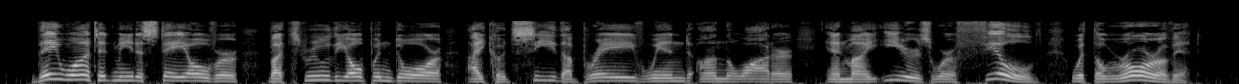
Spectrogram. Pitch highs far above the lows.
Yes: wide, 5.9 semitones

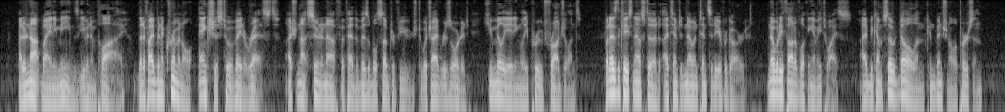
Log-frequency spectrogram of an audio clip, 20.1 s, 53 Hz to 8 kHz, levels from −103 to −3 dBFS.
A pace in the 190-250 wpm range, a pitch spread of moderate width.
Yes: average, 195 wpm; average, 3.0 semitones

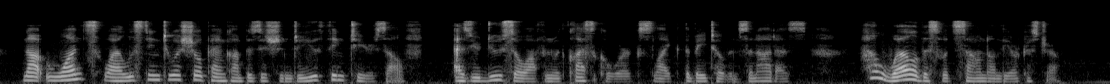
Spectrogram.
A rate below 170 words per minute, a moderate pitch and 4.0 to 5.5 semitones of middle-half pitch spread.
No: average, 180 wpm; medium, 155 Hz; average, 5.0 semitones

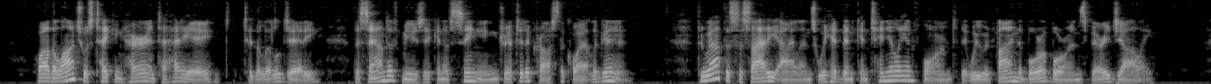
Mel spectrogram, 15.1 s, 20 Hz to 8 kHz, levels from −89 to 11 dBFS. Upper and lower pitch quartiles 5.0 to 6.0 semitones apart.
Yes: wide, 5.6 semitones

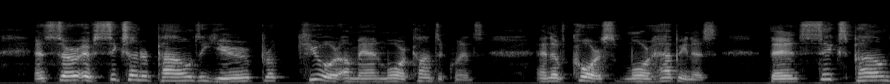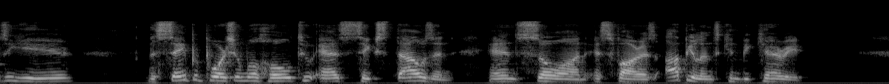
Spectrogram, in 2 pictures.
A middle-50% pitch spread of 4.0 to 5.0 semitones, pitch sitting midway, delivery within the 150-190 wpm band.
No: average, 4.7 semitones; medium, 150 Hz; average, 140 wpm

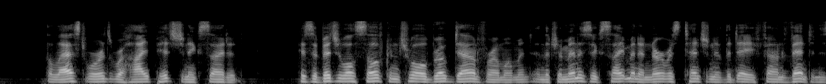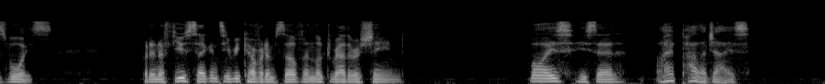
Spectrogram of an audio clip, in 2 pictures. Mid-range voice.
No: low, 120 Hz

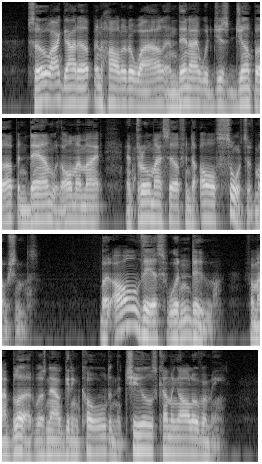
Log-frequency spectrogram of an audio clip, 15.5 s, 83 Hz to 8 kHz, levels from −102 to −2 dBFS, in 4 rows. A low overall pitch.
Yes: low, 110 Hz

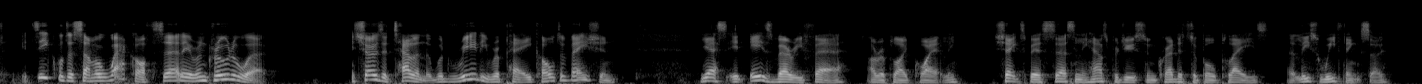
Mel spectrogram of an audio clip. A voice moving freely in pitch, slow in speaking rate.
No: wide, 7.9 semitones; average, 175 wpm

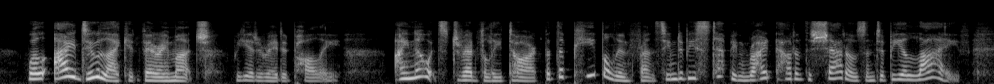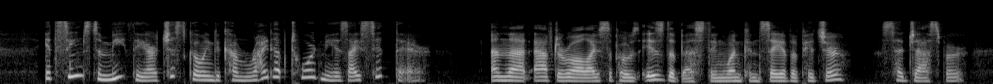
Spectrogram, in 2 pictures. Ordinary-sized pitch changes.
No: wide, 7.2 semitones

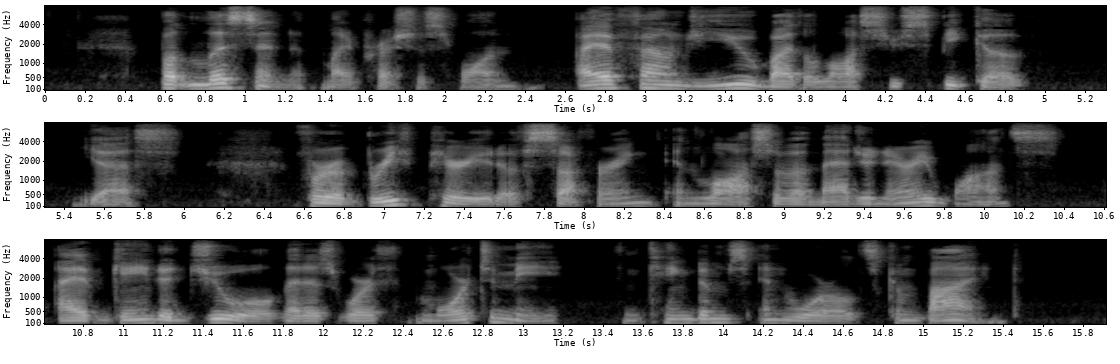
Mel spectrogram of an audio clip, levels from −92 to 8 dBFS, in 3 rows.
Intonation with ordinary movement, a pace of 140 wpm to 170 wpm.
Yes: average, 4.9 semitones; average, 165 wpm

